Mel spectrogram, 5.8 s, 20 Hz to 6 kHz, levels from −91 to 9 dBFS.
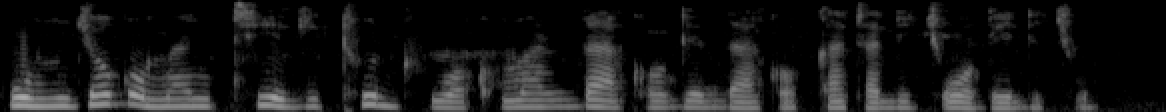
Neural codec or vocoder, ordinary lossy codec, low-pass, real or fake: codec, 16 kHz, 16 kbps, FunCodec, trained on LibriTTS, 50 frames a second; none; 5.4 kHz; fake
